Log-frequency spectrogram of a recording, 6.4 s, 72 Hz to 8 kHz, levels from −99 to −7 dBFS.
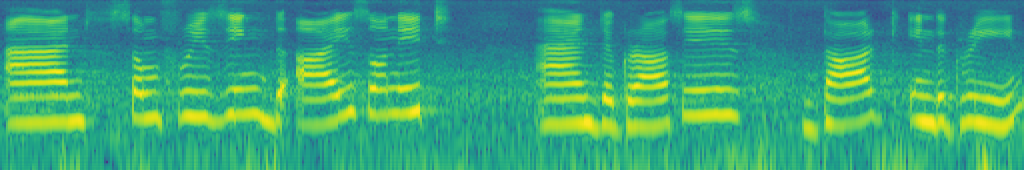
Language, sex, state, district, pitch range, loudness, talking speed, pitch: English, female, Punjab, Kapurthala, 260-320 Hz, -12 LUFS, 130 wpm, 275 Hz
